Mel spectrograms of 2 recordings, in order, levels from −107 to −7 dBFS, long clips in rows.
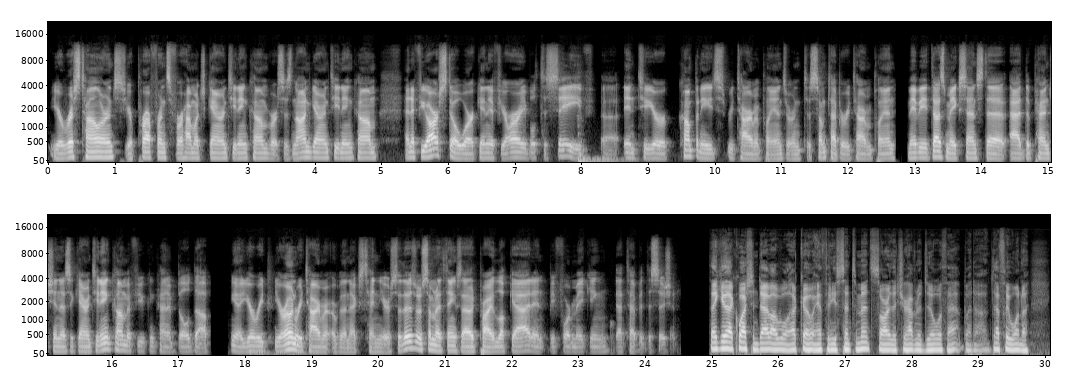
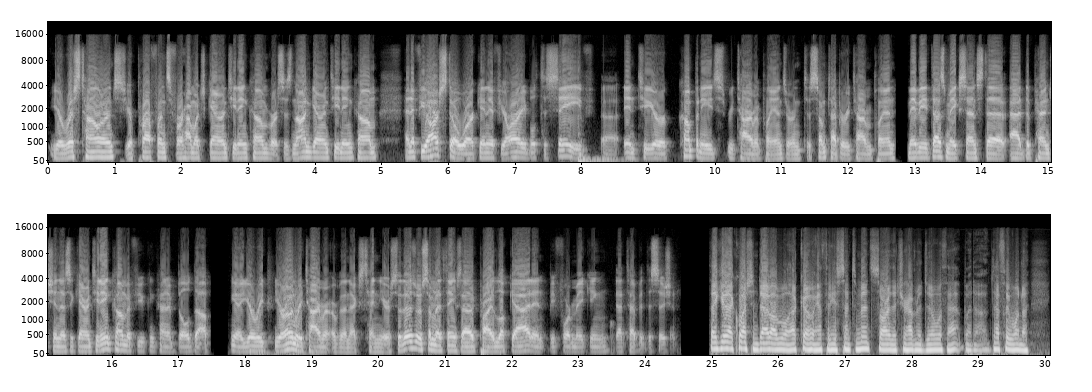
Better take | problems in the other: first | distortion; heavy; 9% of the sound clipped

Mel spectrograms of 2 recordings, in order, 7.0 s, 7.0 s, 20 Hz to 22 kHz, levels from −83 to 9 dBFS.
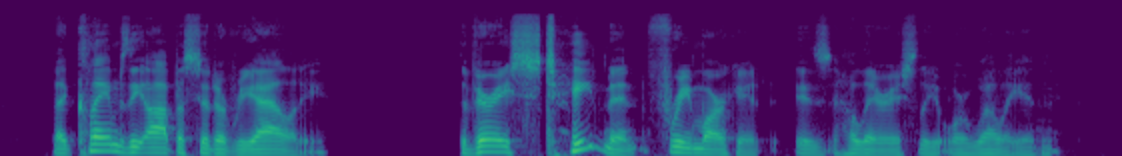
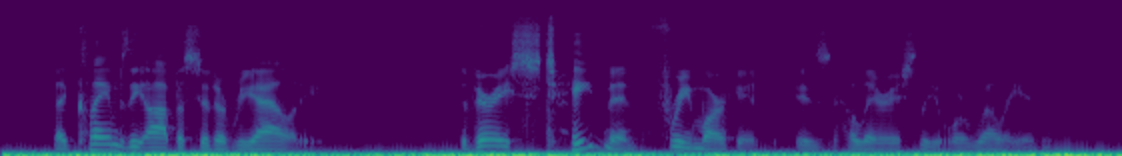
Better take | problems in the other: first | low rumble; loud; throughout; 5 dB below the speech

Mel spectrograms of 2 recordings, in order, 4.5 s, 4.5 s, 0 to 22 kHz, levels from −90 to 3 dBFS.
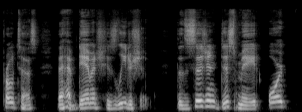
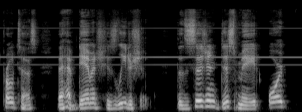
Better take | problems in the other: first | high-pitched whine; faint; throughout; 2.5 kHz, 20 dB below the speech

